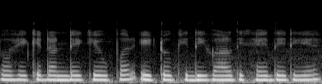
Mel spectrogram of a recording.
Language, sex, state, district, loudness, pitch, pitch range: Hindi, female, Uttarakhand, Tehri Garhwal, -13 LUFS, 210 Hz, 205-215 Hz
